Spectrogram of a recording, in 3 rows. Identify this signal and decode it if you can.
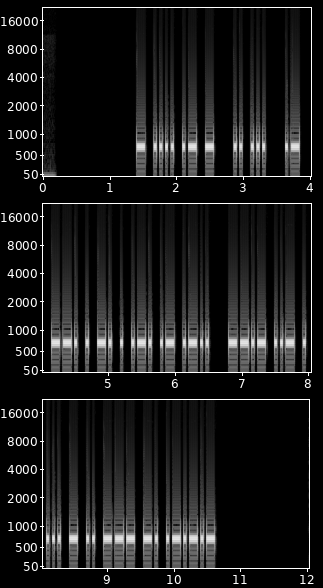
Morse code, heard as a keyed tone, about 28 wpm, 700 Hz. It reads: THAT IS A GENERAL QUESTION.
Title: Sentences from Top 1000 Words - Review Part 3 - 28wpm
